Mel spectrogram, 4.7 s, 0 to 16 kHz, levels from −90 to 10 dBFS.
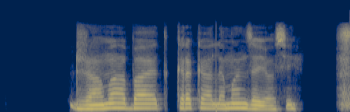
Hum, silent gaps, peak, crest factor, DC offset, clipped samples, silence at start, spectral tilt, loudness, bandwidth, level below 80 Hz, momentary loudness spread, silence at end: none; 2.27-2.35 s, 4.06-4.46 s; -4 dBFS; 16 dB; under 0.1%; under 0.1%; 0.95 s; -6.5 dB/octave; -18 LUFS; 7.2 kHz; -54 dBFS; 11 LU; 0 s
